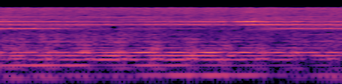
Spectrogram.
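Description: Experimental synthesizer drone music: layered sustained low tones that swell and pulse, under thin steady high tones.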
